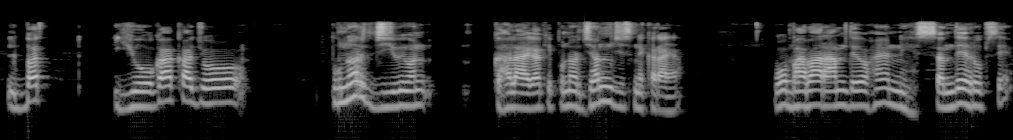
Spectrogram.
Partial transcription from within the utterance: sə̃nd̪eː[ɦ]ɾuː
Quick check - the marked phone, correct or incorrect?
correct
